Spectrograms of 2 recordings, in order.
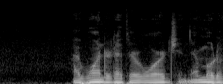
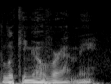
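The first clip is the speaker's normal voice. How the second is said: plain reading voice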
